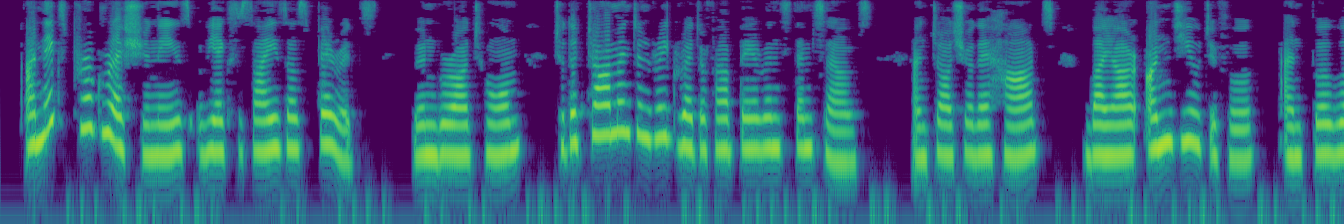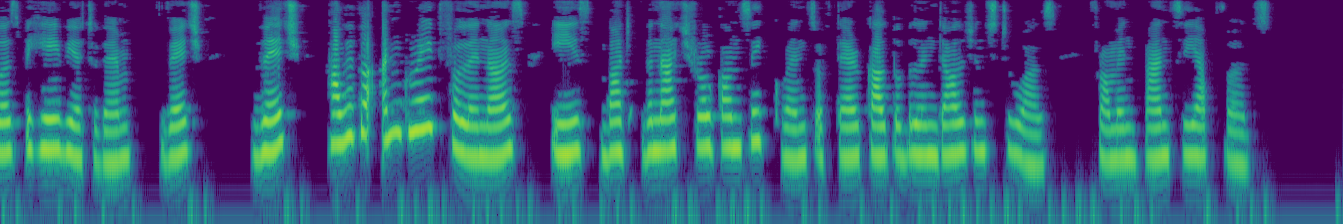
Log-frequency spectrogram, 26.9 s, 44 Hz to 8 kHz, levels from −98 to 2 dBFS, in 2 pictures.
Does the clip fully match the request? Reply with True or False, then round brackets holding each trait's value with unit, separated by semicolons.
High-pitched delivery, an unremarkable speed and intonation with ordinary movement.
False (230 Hz; 115 wpm; 3.6 semitones)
